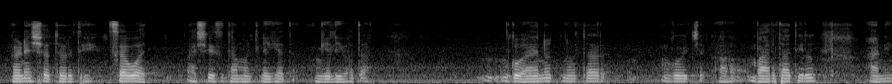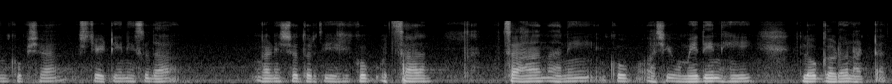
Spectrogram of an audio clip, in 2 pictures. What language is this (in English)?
Konkani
